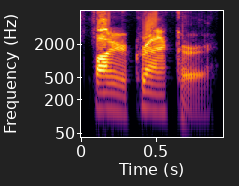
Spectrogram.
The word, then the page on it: firecracker: American English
